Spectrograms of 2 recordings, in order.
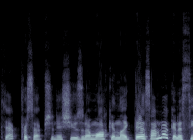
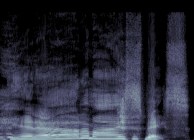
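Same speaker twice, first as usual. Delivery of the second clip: slow, higher warning; resident pushing back; 5 semitones higher, 4 dB louder, much slower than usual. Retold or imitated. Upset resident telling hugger to back off, slow. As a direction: draw it out to keep them away. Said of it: "Even worse".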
